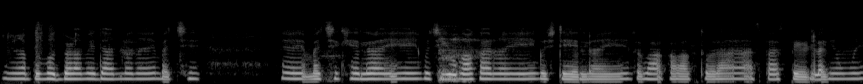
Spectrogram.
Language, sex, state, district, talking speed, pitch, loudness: Hindi, female, Bihar, Gaya, 230 wpm, 255 Hz, -29 LUFS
